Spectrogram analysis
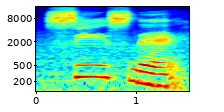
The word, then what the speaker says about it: cisne: So the letter C, when paired with the letter I, will also sound like an S. Let's look at an example. We have this word, which is pronounced cisne, cisne, okay?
